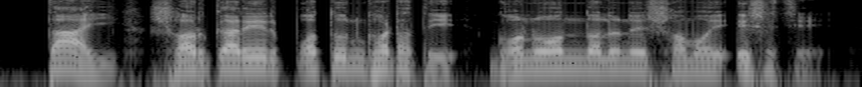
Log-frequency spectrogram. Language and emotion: Bengali, neutral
